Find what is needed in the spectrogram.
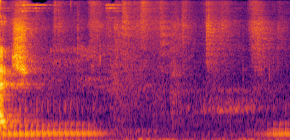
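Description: A man's drawn-out, steady-pitched hesitation sound, an 'uhh' or hum held for about a second at the start and fading, with another beginning near the end.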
